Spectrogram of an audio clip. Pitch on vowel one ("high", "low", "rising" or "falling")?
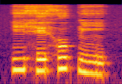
low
